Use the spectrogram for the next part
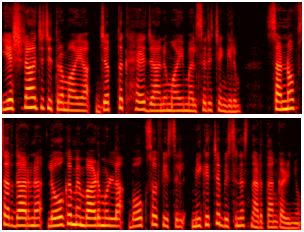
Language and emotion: Malayalam, neutral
